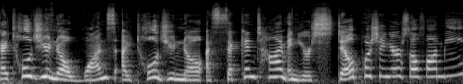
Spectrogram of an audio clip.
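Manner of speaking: yelling, pushing back. Retelling what was said to a man who ignored her no: imitating own yelling. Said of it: "I yelled for, like, sixty seconds".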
